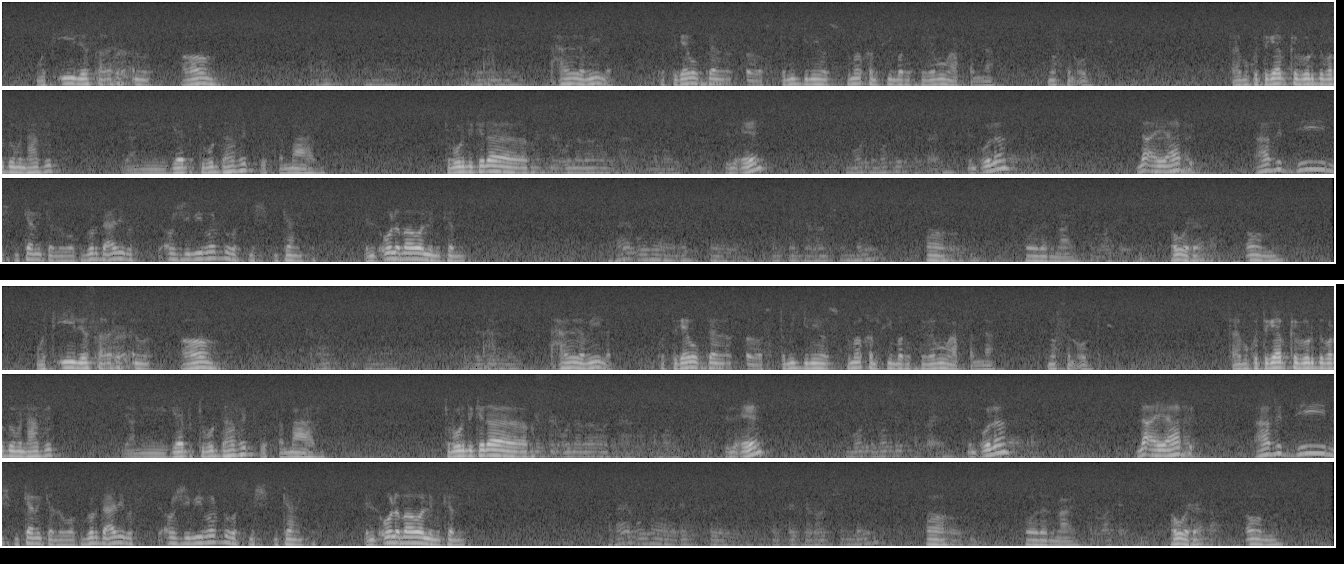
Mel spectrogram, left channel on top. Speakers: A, on the right; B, on the right.
A: وتقيل يا
B: السوفت
A: اسطى عارف
B: وير
A: انت الم- اه
B: كمان اما في
A: ده
B: اللذيذ
A: حاجة
B: منه
A: ده حاجة جميلة كنت جايبه
B: امم
A: بكام يا اسطى 600 جنيه ولا 650 برضه كنت جايبه مع السماعة في نفس الاوردر فاهم كنت جايب كيبورد برضه من هافت يعني جايب الكيبورد هافت والسماعة هافت كيبورد كده
B: بعتها <clears throat> جبت
A: بس
B: الأولى بقى ولا ولا باظت
A: الايه
B: الكيبورد باظت ولا ايه؟
A: الأولى
B: لا بعتها
A: لا
B: لا
A: هي
B: الهبت
A: هافت هافت دي مش ميكانيكال هو كيبورد عادي بس ار جي بي برضه بس مش ميكانيكال الاولى
B: مم.
A: بقى هو اللي ميكانيكال
B: معايا أولى اف 2022 باين
A: اه
B: اه
A: هو ده اللي معايا
B: انت معاك ايه
A: هو
B: يا
A: ده
B: جدع
A: اه والله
